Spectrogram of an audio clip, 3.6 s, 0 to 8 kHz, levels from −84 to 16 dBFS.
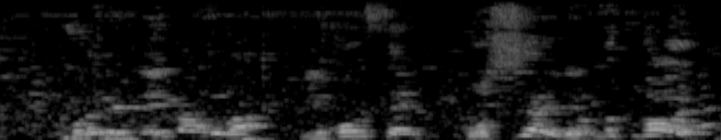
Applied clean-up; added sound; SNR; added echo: classical method Wiener filter.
